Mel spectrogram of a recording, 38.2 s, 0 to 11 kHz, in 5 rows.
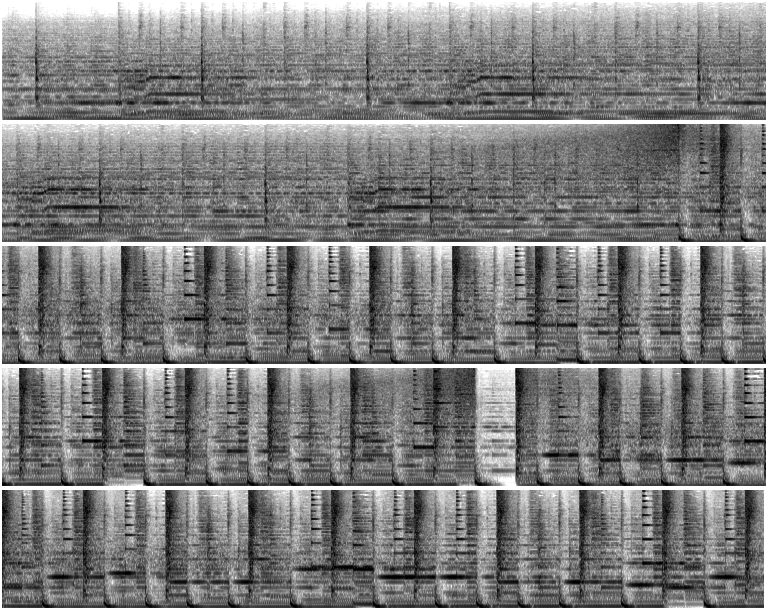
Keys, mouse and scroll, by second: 2.4 space, 13.1 space, 18.7 r, 30.7 t, 37.7 space.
